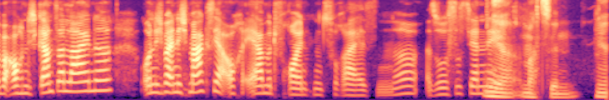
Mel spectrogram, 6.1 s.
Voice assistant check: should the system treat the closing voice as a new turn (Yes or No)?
Yes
